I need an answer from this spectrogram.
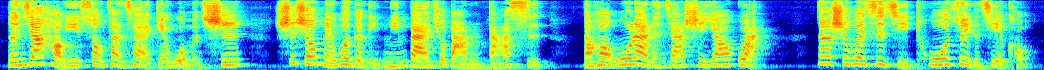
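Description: A woman's voice: a little high, lively intonation, moderate pace, fairly bright tone. A woman voicing a greedy, sly male pig disciple who needles his elder brother in a children's storybook reading. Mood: needling.

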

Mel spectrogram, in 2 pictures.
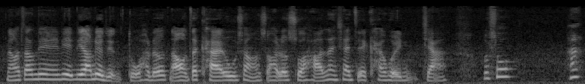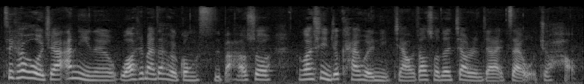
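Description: A young woman with a Taiwanese Mandarin accent hosts a podcast and chats through a personal story at a quick clip. She talks fast and plays out the lines of the people in the story as she goes. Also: medium pitch, darkish tone. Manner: chatty, acts out quoted dialogue. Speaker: podcast host. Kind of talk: casual storytelling.

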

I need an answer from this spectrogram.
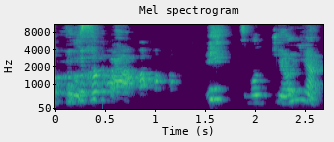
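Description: A woman's voice: very high voice, takes it slowly, sharp tone, distant mic. A woman co-hosting a casual chat who teases her partner playfully and breaks into laughs. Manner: playful teasing, laughing interjections. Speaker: podcast co-host.

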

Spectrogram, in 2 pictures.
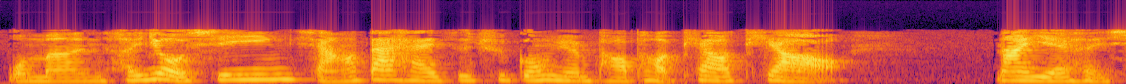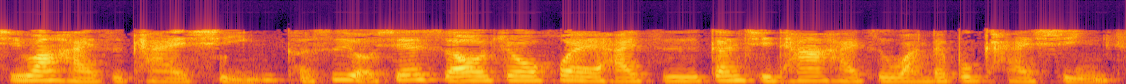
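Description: A mother hosts a parenting podcast, chatting gently and sharing stories about her kids. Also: mid-range voice, moderate pace, slightly rough. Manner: gentle, chatty, tells personal anecdotes. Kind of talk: casual podcast monologue. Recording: dull, slightly lo-fi sound.

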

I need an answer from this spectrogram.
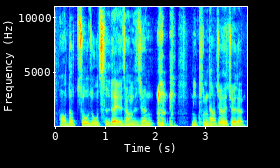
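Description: A middle-aged man, hosting a podcast and casually telling stories from his own life, tagging his phrases with a drawn-out "hm" particle and chuckling as he goes. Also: mid-range voice, vocal fry, warm tone. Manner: tags nearly every phrase with a drawn-out "hm" particle and chuckles often. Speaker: podcast host. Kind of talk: casual personal storytelling.

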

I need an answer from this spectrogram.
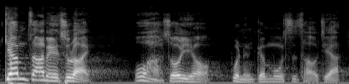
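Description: A man's voice: medium pitch, huge pitch swings, normal speed. A man with a Taiwanese Mandarin accent giving an exclamatory testimony to a church congregation, addressing the listeners directly. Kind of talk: testimony sermon. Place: church hall. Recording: reverberant church hall.

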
